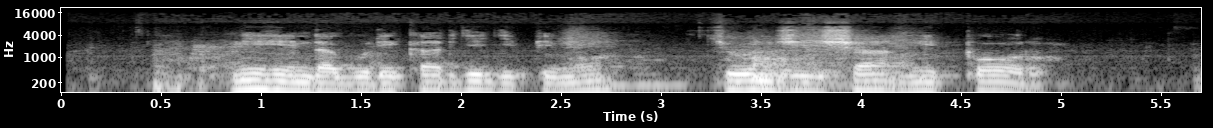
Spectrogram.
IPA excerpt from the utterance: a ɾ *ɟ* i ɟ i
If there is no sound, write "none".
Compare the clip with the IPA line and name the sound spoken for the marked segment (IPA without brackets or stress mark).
ɟ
